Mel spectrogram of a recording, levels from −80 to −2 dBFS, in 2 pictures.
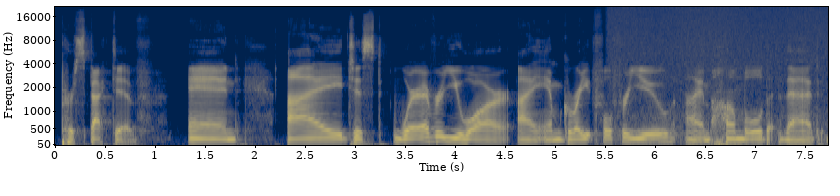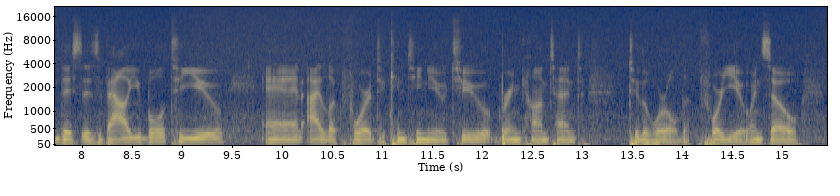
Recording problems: hiss; noticeable; from 5.5 s on; 15 dB below the speech

